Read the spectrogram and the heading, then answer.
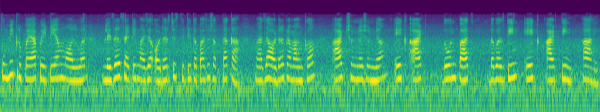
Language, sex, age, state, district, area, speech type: Marathi, female, 18-30, Maharashtra, Amravati, rural, read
